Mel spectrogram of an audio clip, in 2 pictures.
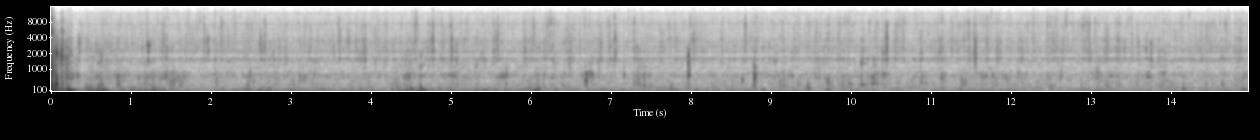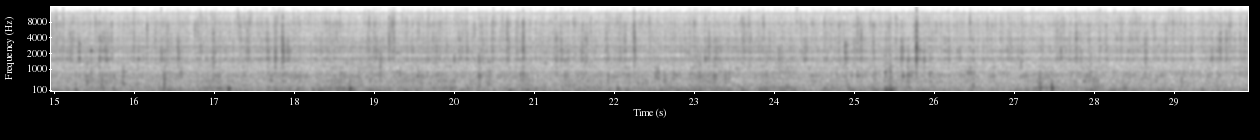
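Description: Underwater ambience picked up by a camera in a waterproof housing: a low hiss with scattered clicks and crackles, and a louder knock at the start and another about four seconds in.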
